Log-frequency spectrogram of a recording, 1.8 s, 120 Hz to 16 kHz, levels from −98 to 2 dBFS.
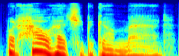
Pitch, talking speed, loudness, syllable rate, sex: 115 Hz, 200 wpm, -16 LUFS, 4.9 syllables/s, male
